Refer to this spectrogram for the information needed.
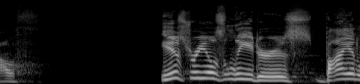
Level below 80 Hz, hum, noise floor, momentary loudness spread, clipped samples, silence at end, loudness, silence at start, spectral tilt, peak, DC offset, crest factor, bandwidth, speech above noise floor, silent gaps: -76 dBFS; none; -85 dBFS; 6 LU; under 0.1%; 0 s; -25 LUFS; 0 s; -3.5 dB/octave; -12 dBFS; under 0.1%; 16 dB; 18 kHz; 59 dB; none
